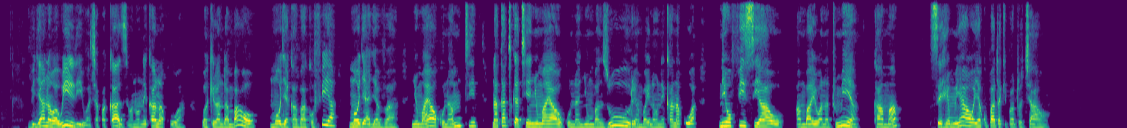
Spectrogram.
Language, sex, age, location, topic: Swahili, male, 18-24, Dar es Salaam, finance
